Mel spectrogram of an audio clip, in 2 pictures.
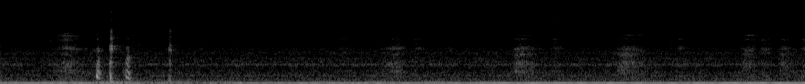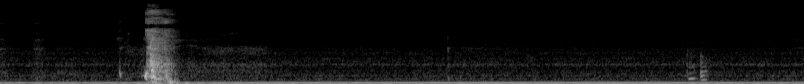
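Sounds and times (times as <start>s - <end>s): woman sneezing: 9.3s - 10.0s.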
